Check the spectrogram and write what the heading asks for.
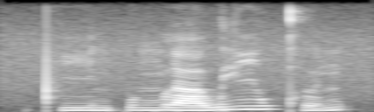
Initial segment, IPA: pʰ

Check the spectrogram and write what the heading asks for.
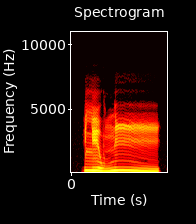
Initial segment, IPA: lʲ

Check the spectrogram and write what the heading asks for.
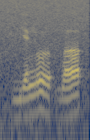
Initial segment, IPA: bʲ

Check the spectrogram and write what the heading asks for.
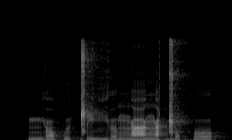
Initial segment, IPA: mʲ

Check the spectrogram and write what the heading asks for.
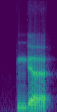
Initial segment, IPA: mʲ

